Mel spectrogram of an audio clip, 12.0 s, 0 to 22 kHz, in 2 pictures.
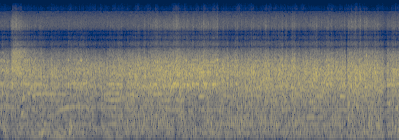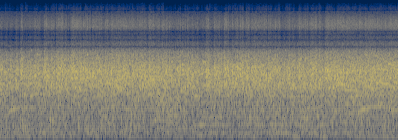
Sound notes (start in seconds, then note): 0.6 punch cracking; 8.8 gunshots banging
